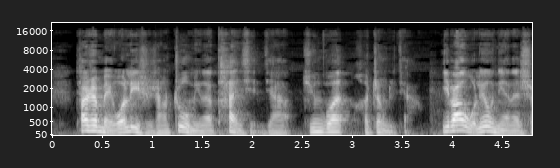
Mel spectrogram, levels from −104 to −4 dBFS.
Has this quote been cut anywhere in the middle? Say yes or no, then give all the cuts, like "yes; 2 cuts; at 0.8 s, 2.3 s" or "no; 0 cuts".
yes; 1 cut; at 3.8 s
